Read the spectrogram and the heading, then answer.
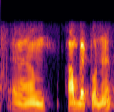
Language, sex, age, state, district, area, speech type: Tamil, male, 60+, Tamil Nadu, Ariyalur, rural, conversation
